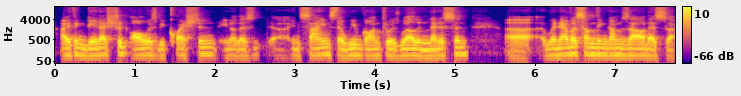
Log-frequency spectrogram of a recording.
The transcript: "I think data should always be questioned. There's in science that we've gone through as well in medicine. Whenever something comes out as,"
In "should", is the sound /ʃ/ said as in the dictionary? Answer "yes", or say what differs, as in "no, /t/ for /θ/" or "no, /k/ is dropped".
yes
